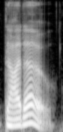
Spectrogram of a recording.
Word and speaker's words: Godot: The play centers on two hobo-type characters, Estragon and Vladimir, who are waiting for someone called Godot. This pronunciation is proper, according to director James Ricks.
